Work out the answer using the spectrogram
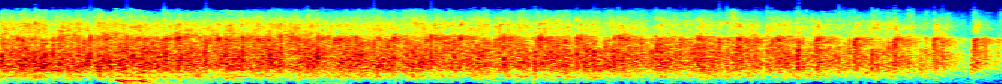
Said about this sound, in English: They did an incredible job. It was awesome to have them with us. And so if we give them a round of applause as well.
